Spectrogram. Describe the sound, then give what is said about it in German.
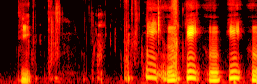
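A voice mimics a gecko's call, like chewing on a rubber mat, with wet, rubbery chewing and clicking noises, building into a quick series of five or six rhythmic, squeaky chirps, fairly loud. “Aber das, also Geckos machen ein Geräusch, wie wenn du auf ähm, so einer Gummimatte kaust.”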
